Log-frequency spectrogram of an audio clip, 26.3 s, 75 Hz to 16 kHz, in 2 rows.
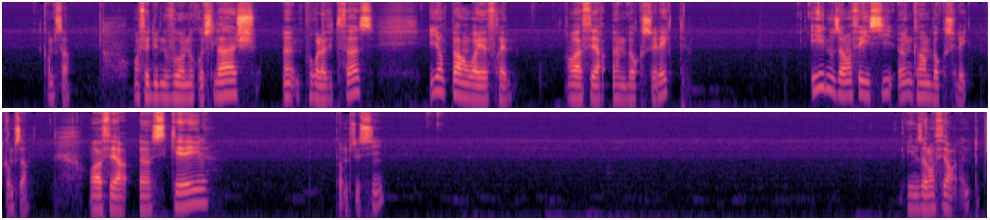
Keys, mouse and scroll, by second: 1.5 KP_Divide, 3.0 KP_1, 4.7-5.4 scroll up 1, 5.4 z, 7.2 ctrl+Tab, 9.0-10.5 scroll down 4, 10.5 right click, 11.0 b, 20.3 Tab, 20.8 a, 21.1-21.7 scroll down 4, 22.6-23.4 scroll up 2, 24.4 Tab, 25.3 s.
